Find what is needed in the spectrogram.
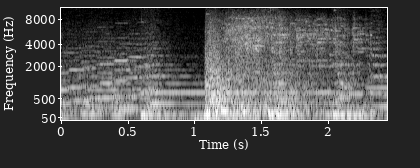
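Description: A sudden crash about a second in, lasting under a second, as the Lionel HO exploding boxcar bursts apart and its plastic sides and roof fly off, heard over orchestral background music with brass.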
